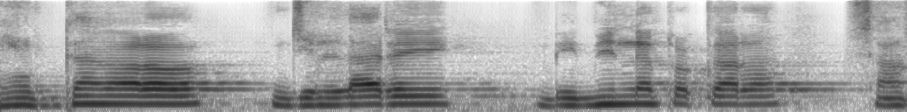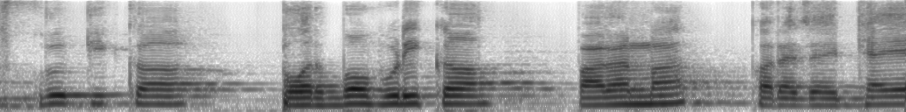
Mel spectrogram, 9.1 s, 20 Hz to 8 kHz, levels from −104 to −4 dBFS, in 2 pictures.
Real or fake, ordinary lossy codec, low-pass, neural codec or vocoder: fake; none; none; codec, 16 kHz, 1 kbps, X-Codec, HuBERT features, trained on balanced general audio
